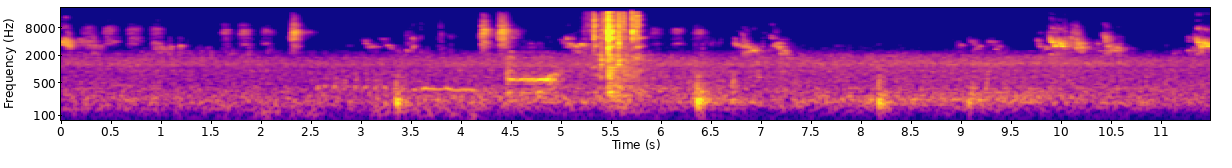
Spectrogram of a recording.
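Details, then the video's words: Female budgerigar chirping. Short, thin chirps and twittering notes come in scattered bursts, with one louder outburst midway, over a steady background hiss. "Female Budgie/Parakeet Chirping(Bugles)"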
